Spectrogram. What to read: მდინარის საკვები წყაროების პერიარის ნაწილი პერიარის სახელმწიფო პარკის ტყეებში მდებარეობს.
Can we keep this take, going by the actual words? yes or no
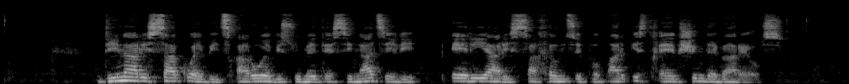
no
